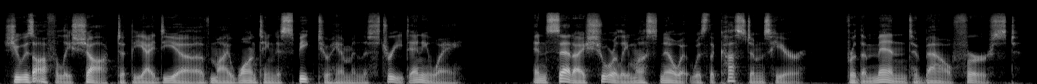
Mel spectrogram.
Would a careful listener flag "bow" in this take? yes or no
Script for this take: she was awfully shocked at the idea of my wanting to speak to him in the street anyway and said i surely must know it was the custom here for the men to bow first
no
